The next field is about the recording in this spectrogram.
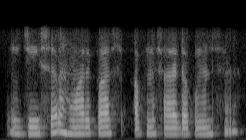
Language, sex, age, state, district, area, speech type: Hindi, male, 18-30, Rajasthan, Jodhpur, rural, conversation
